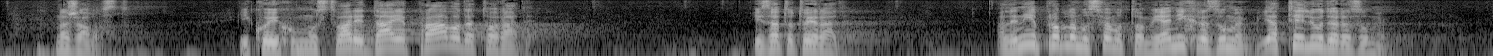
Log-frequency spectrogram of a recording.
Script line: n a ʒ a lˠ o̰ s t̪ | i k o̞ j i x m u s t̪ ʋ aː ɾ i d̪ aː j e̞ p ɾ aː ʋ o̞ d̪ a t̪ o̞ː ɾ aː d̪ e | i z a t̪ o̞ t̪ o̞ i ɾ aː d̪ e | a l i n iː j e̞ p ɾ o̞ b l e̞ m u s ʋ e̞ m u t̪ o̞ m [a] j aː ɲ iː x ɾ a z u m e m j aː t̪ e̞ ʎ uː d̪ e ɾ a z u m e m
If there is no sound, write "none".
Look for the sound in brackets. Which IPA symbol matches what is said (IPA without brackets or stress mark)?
e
